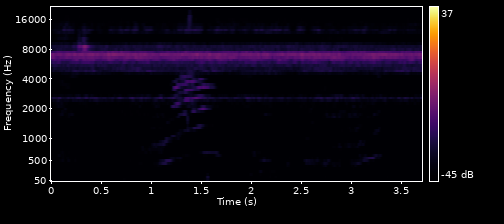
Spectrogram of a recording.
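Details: A cat, with rain falling, gives a rising then falling harmonic meow over steady insect-like high hiss, while a person talks to it in Kannada telling it to go home.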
